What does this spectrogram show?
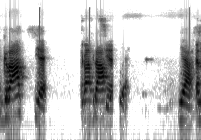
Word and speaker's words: grazie: looked weird if you say that it's like grass yeah yeah yeah and it's not grazie you're gonna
